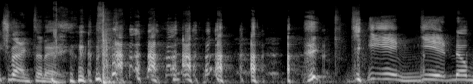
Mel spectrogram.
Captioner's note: laugh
